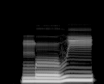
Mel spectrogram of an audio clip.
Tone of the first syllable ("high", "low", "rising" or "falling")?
low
